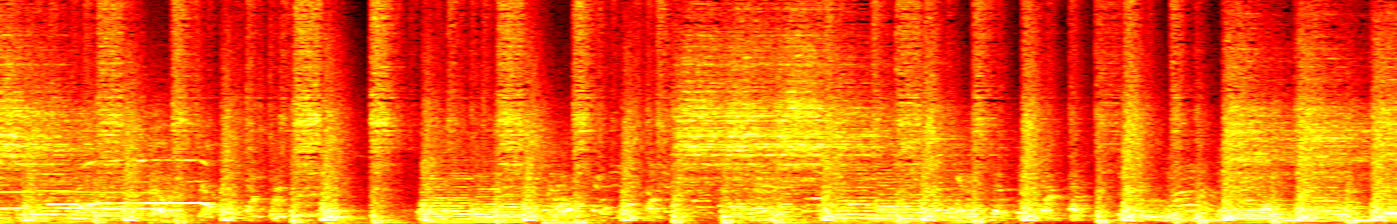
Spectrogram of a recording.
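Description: Loud live rock band playing, the drum kit most prominent with a driving beat of snare and bass drum hits, dipping briefly a couple of times.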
